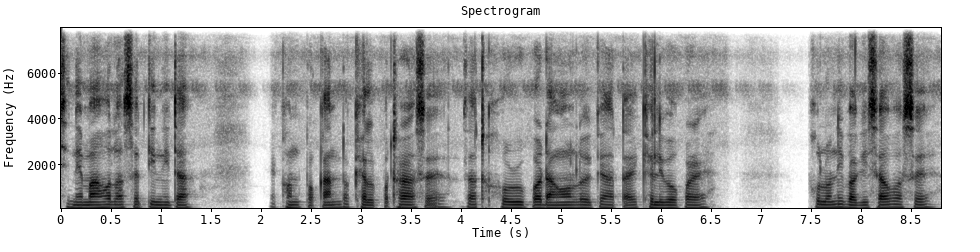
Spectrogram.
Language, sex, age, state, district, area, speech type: Assamese, male, 30-45, Assam, Lakhimpur, rural, spontaneous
